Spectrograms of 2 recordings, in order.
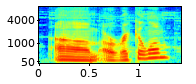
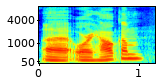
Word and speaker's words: orichalcum: it's pronounced it well I grew up pronouncing it or Rick ilim but that doesn't pronounce a second see and that's not the way I've heard it pronounced about most often so I'm gonna say ork out orichalcum which doesn't renounce the first see so uh it's one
